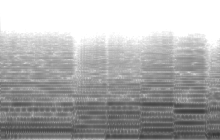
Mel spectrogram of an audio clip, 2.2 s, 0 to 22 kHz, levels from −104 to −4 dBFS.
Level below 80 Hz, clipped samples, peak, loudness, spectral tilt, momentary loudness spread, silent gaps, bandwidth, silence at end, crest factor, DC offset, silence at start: -60 dBFS; under 0.1%; -18 dBFS; -32 LUFS; -8.5 dB/octave; 6 LU; none; 7.4 kHz; 0 s; 14 dB; under 0.1%; 0 s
